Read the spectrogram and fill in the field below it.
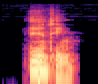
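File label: "anting", Australian English; pronunciations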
